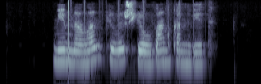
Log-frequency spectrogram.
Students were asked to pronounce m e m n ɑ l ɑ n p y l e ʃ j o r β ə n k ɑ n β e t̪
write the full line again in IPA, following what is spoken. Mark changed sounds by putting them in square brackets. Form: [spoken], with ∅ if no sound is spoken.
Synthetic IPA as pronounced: m e m n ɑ l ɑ n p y l e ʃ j o [l] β [ɑ] n k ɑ n β e t̪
